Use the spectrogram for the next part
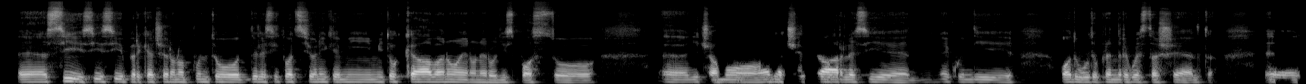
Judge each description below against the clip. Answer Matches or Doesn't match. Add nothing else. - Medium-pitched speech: Doesn't match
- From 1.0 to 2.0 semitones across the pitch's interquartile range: Matches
